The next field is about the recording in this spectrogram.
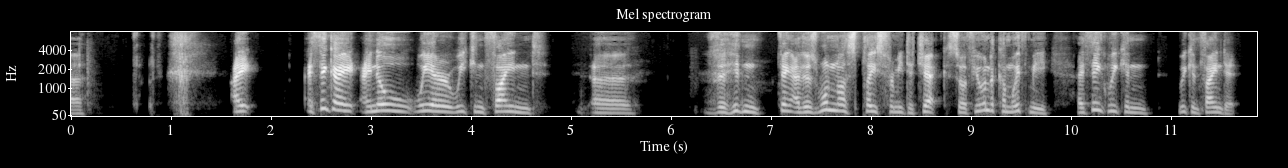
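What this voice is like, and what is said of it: Put-on Braveheart-style accent. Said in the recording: “Your accent is all ... I didn't watch Braveheart ahead of time.”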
